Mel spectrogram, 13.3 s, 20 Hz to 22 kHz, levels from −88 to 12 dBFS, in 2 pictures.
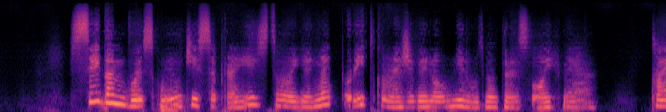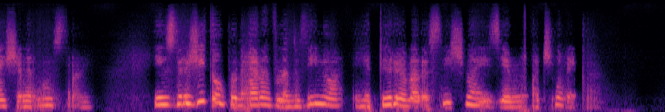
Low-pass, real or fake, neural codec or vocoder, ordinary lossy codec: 19.8 kHz; fake; codec, 44.1 kHz, 0.9 kbps, DAC; none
